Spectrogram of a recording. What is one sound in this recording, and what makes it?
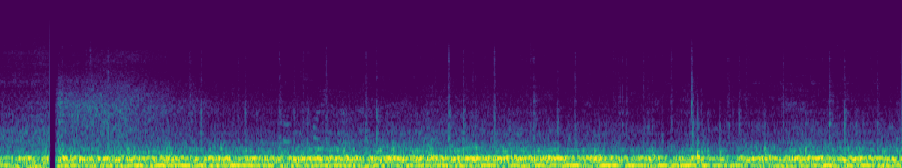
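Wind rumbles and buffets loudly across the microphone while riding outdoors.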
